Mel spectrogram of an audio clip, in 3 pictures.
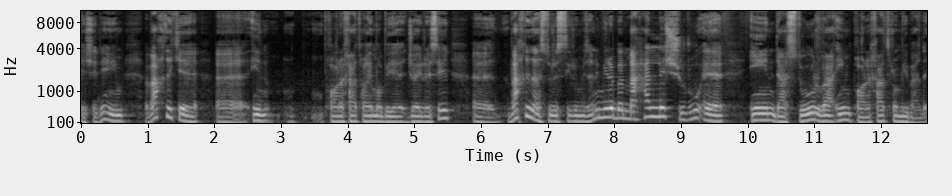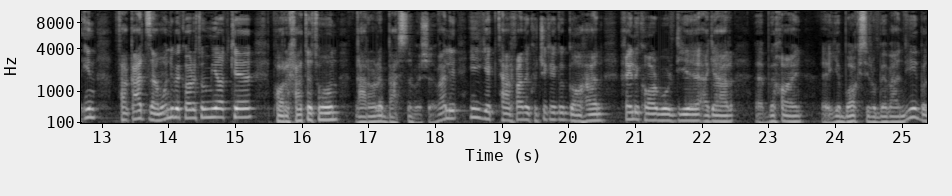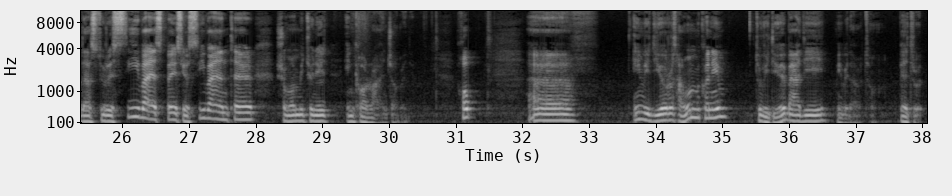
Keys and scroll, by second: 25.2 c, 26.4 space.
